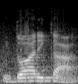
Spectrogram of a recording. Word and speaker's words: द्वारका: और उसके बाद का द्वारा का ये अब ध्यान रखिएगा द्वारका होता है सही उच्चारण द्वारिका नहीं होता है कुछ और उसके बाद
